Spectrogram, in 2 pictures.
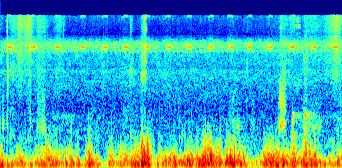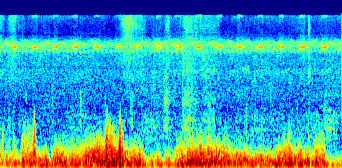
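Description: A Wagyu calf suckling at its mother's udder: irregular low sucking, gulping and bumping sounds, loudest about two-thirds of the way in.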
